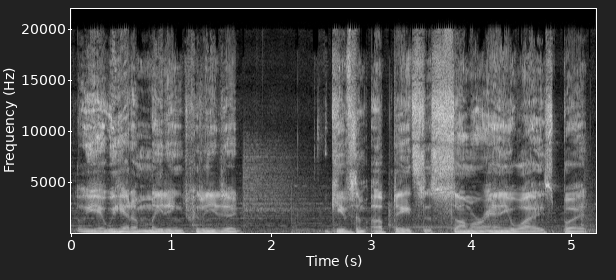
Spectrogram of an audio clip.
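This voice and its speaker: A man's voice: medium pitch, steady tone, moderate pace. Casual male roleplayer with music behind. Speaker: tabletop roleplay player. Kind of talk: casual roleplay and game talk. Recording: music under the voice. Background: background music.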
